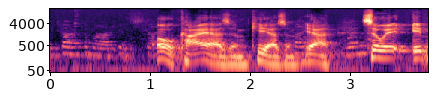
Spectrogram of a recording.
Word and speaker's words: chiasm: I don't know how to pronounce it, but c h i a s m. They talk about his stuff. Oh, chiasm, chiasm.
